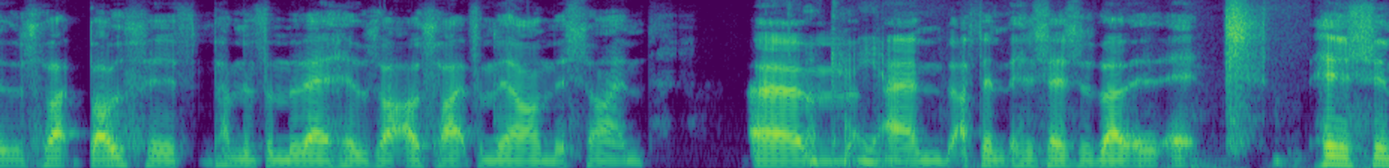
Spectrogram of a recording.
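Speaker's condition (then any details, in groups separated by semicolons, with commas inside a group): Tongue cancer surgery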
